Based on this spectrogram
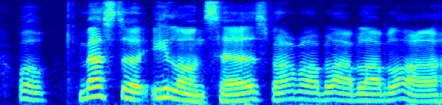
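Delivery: prim, proper robot butler voice. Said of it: "C three P O".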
